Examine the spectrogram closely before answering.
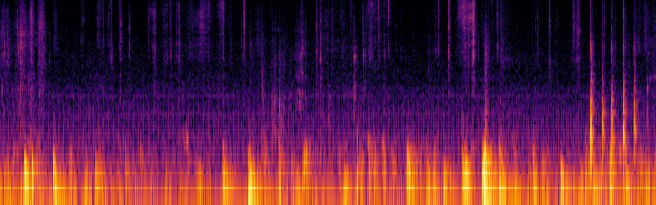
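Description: A trading card being handled and slid into a clear plastic card holder. Irregular scraping, clicking and low thumps come from the card, the plastic and the fingers, with a brief sliding scrape a little past halfway and a run of quick clicks near the end.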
